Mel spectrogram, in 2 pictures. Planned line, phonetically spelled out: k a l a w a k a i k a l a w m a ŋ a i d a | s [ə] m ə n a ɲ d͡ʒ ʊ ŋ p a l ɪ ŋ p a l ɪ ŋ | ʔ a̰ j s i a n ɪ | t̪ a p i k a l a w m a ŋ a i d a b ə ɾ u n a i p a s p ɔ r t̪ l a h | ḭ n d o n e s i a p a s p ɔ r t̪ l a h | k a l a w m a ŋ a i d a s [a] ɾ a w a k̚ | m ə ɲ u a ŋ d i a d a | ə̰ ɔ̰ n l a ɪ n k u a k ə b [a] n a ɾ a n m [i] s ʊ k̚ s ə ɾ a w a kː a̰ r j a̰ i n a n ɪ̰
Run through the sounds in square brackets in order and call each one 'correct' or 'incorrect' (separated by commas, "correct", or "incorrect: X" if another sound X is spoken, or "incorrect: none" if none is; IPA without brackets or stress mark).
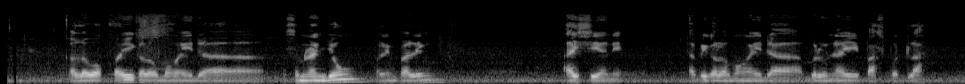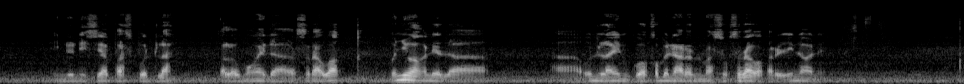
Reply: correct, incorrect: ə, incorrect: ə, incorrect: a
